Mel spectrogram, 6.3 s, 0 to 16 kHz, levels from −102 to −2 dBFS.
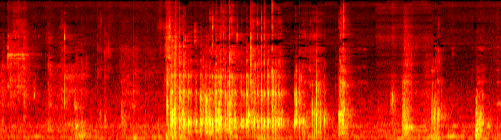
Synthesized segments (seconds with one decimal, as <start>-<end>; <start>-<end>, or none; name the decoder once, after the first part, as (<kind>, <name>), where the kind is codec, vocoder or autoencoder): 4.7-5.4 (codec, DAC)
